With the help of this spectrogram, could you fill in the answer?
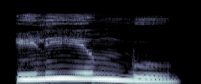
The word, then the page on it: ಇಳಿಯಂಬು: kannada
